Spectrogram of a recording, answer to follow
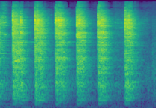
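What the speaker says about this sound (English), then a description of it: "Just sticking with the raising hammer that I've got just to keep things a bit easier on the side of the material." A raising hammer forming a steel armor elbow couter, six sharp ringing metallic blows struck in an even rhythm about a quarter second apart, loud and close with no voices.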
